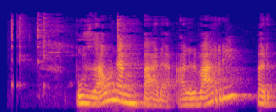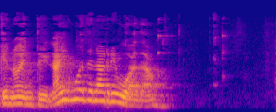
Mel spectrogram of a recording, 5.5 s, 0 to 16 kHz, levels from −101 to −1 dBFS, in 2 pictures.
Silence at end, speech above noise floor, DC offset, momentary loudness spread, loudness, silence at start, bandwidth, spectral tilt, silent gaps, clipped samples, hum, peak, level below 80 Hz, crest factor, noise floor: 1.1 s; 49 dB; under 0.1%; 17 LU; -24 LUFS; 0.4 s; 10.5 kHz; -5.5 dB/octave; none; under 0.1%; none; -6 dBFS; -78 dBFS; 20 dB; -73 dBFS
